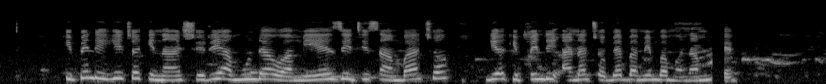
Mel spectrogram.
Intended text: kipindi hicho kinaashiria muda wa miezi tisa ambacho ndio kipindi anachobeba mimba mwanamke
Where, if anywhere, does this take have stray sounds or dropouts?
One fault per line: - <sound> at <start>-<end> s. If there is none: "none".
- dropout at 7.1-7.3 s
